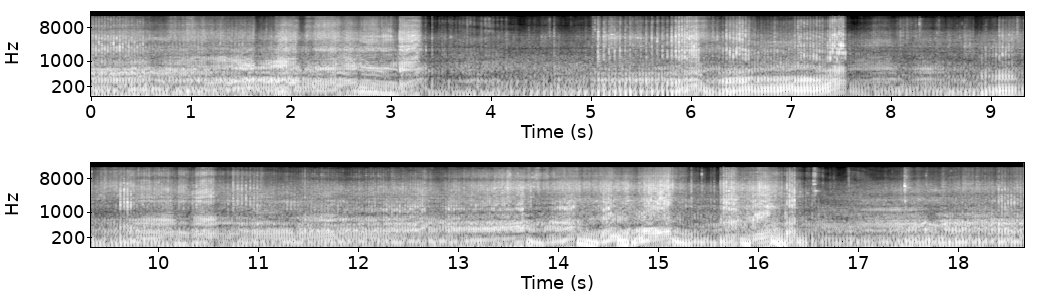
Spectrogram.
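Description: Tyres crunch and spray loose gravel.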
